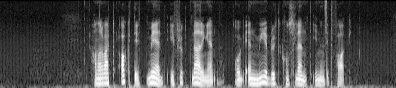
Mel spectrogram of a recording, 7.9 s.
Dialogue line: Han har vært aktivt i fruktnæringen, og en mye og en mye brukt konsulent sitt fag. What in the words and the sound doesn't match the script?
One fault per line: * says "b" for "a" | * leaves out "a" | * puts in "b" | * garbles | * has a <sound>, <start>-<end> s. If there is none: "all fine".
* puts in "med"
* leaves out "og en mye"
* puts in "innen"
